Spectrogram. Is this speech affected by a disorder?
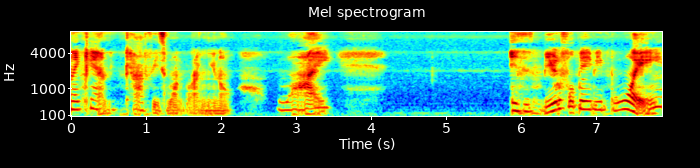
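Yes: cerebral palsy, triplegia.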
